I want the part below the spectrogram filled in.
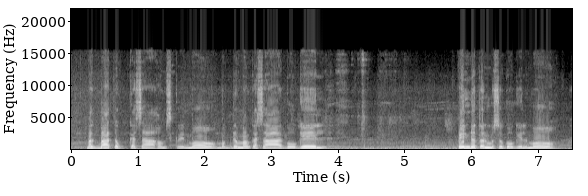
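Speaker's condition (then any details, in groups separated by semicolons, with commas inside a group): No condition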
